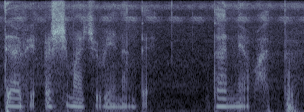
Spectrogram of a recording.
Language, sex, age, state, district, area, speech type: Marathi, female, 18-30, Maharashtra, Sindhudurg, rural, spontaneous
